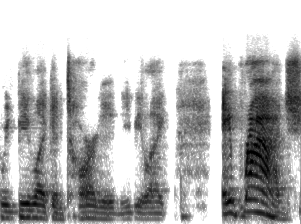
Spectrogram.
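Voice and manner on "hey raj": sudden put-on Boston accent, pitched up. Reminding a friend how he'd joke at random in Target, Boston accent. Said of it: "pull out the Boston accent just randomly".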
